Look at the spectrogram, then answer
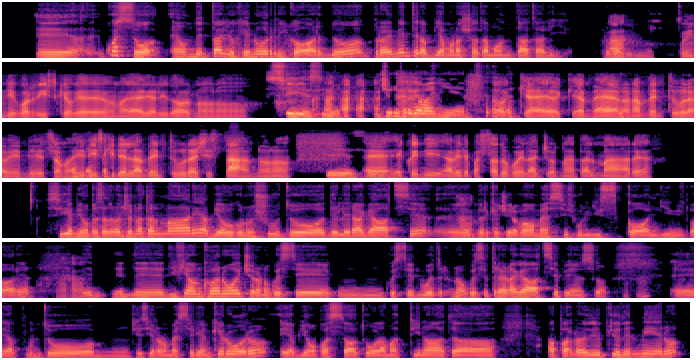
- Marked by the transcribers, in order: "probabilmente" said as "proailmente"; chuckle; other background noise; laughing while speaking: "Sì"; chuckle
- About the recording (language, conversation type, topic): Italian, podcast, Qual è un'avventura improvvisata che ricordi ancora?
